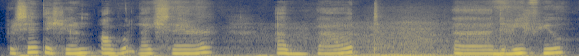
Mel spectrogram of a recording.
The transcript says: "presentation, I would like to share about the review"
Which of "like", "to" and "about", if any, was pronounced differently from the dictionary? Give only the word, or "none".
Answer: to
